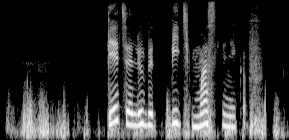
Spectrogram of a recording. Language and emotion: Russian, neutral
